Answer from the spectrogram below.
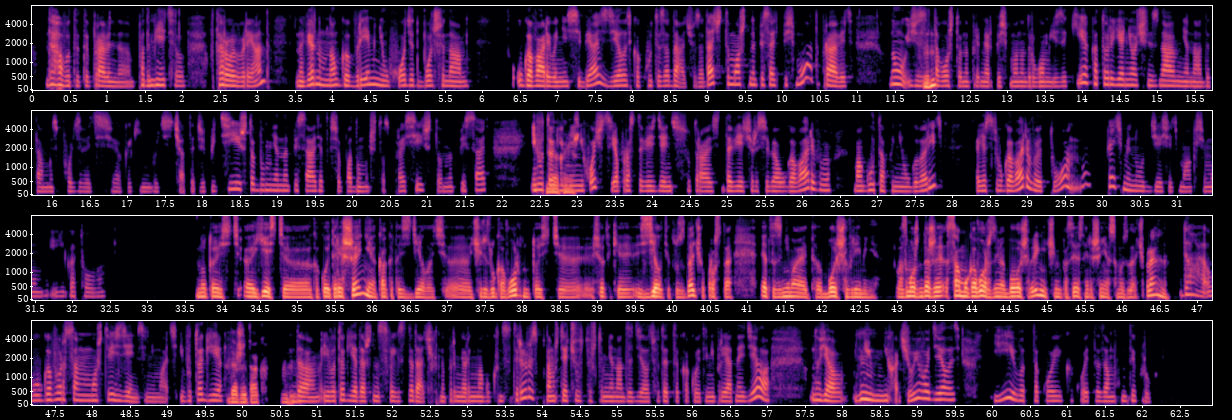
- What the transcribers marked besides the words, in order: laughing while speaking: "Да"; laughing while speaking: "подметил"; tapping
- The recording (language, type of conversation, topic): Russian, advice, Как эффективно группировать множество мелких задач, чтобы не перегружаться?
